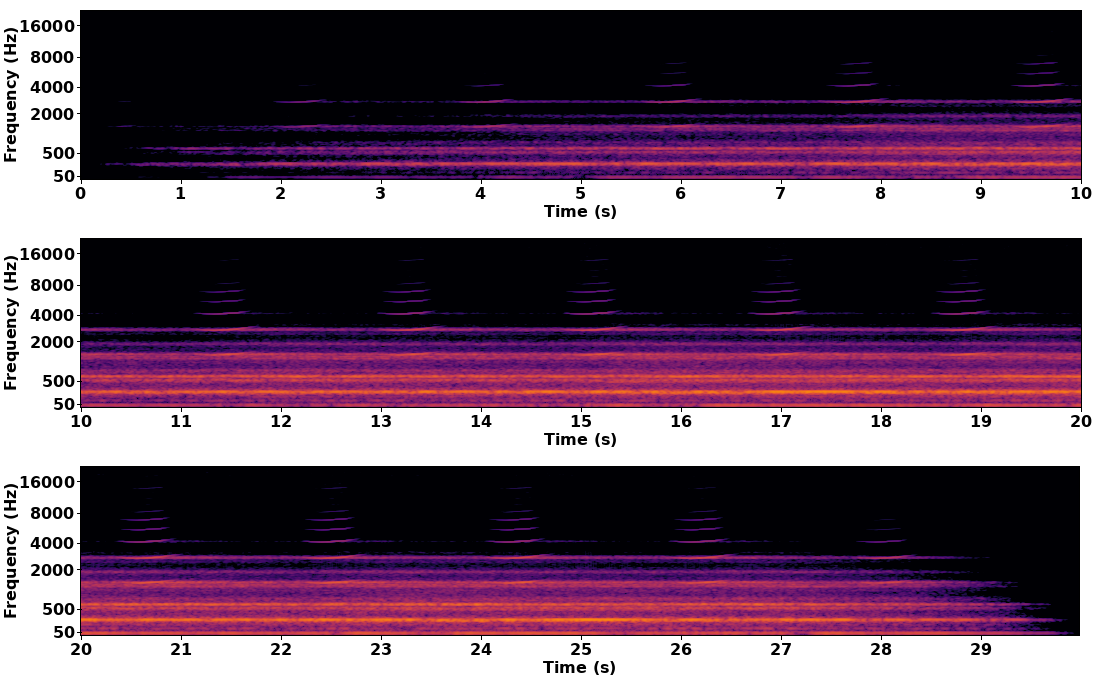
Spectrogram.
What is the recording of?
Soundscapes > Synthetic / Artificial
Pulse of Terror - Horror Atmosphere (Preview)
A dark and eerie horror soundscape driven by haunting pulses and subtle dread. Perfect for building tension in horror films, games, and unsettling scenes.
disturbing, suspense, pulse, atmospheric, ghostly, dark, thriller, creepy, tension, cinematic, soundscape, horror, eerie, ambient, terror, fear, haunting, subtle, nightmare, background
